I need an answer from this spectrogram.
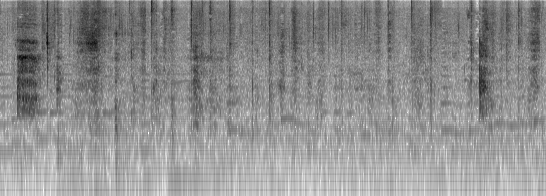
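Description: Close-miked eating sounds: a man biting into and chewing soft bread filled with red bean paste, with wet mouth noises and smacking. There are irregular clicks and rustles from handling the food, and the loudest bursts come just after the start and again about seven seconds in.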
